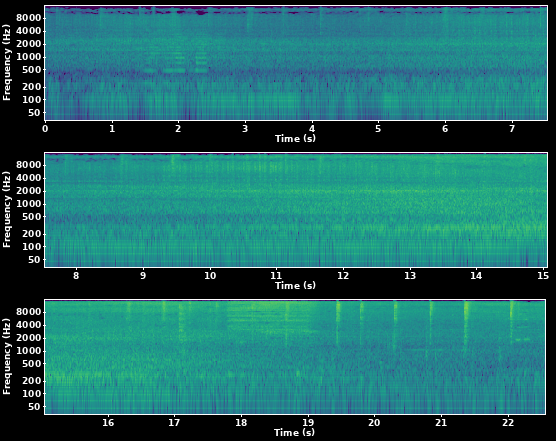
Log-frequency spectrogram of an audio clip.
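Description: A consist of diesel locomotives approaching and passing close by, their engines running with a steady low drone that grows to its loudest about two thirds of the way in. As the trailing units go by, the wheels click sharply over the rail joints.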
